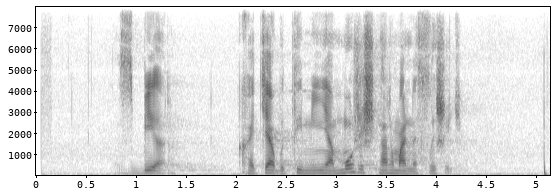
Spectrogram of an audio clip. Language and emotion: Russian, angry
